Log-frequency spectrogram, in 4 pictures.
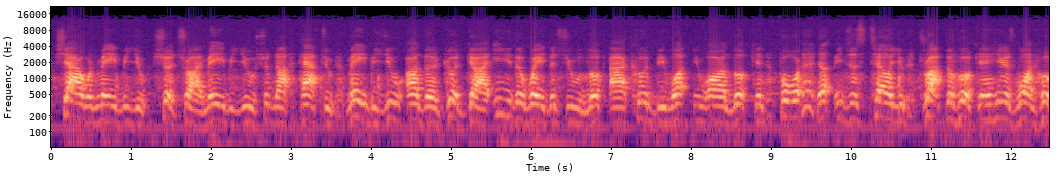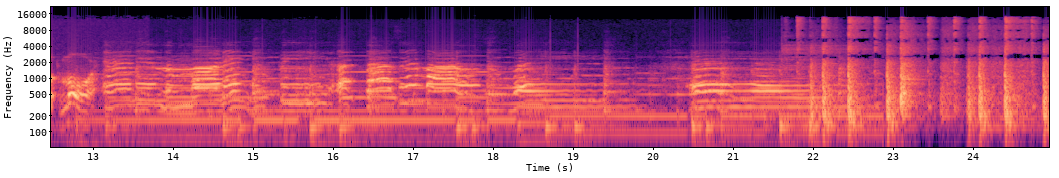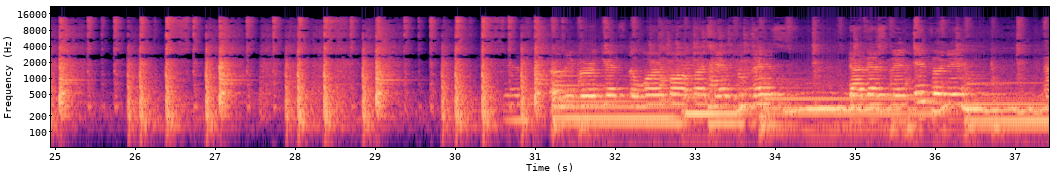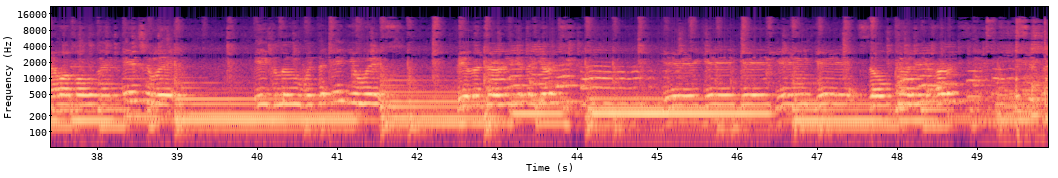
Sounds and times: Inside, small room: 0:00.0 - 0:49.8
Music: 0:12.4 - 0:49.8.

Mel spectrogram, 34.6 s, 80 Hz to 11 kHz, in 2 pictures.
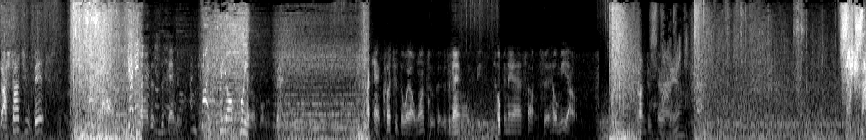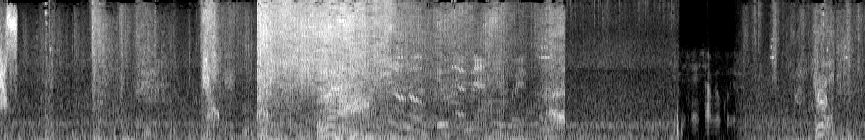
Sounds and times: Music: 0:03.8 - 0:07.4
Speech: 0:07.3 - 0:11.5, 0:30.9 - 0:32.0.

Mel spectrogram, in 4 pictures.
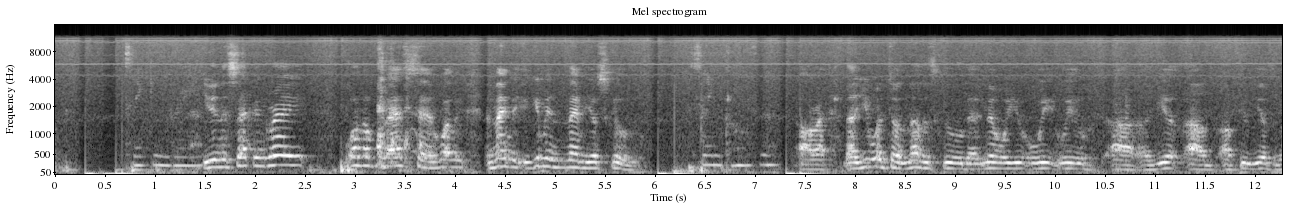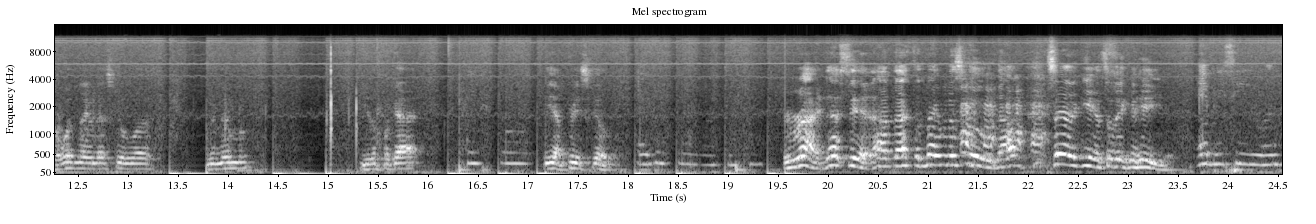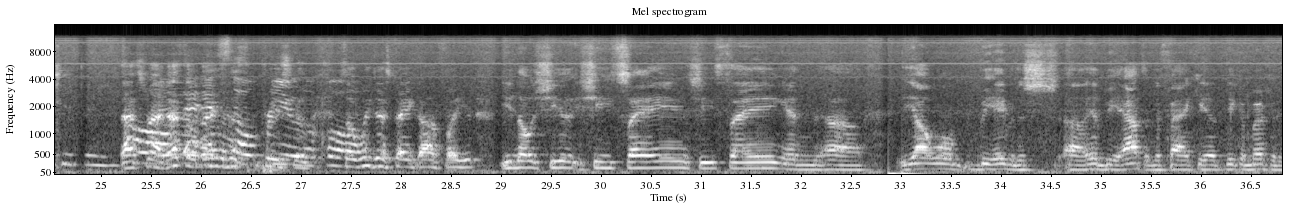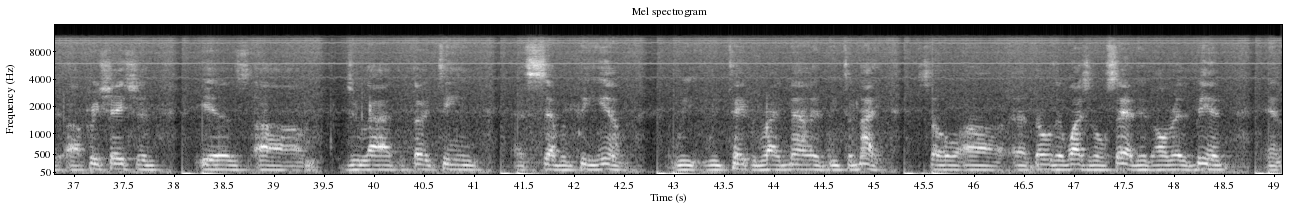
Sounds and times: Speech: 0:00.9 - 0:05.9, 0:06.5 - 0:13.2, 0:15.4 - 0:23.4, 0:24.1 - 0:49.0.

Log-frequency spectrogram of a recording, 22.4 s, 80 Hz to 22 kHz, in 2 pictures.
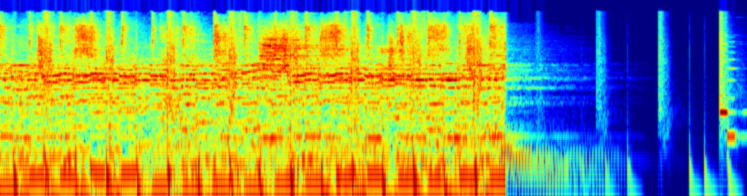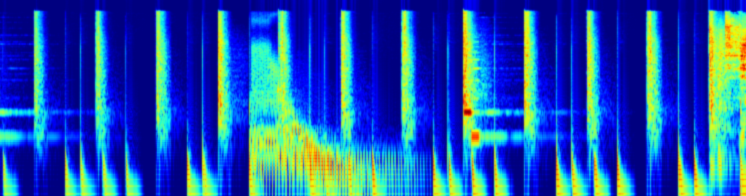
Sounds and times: Drum machine: 0:00.0 - 0:07.6, 0:09.0 - 0:22.4.

